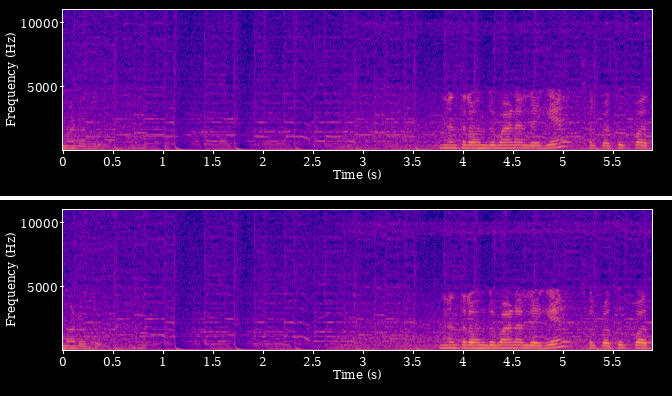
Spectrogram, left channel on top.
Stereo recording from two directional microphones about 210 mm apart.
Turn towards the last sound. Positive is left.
turn(degrees=0)  # may be behind; listen again after turning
